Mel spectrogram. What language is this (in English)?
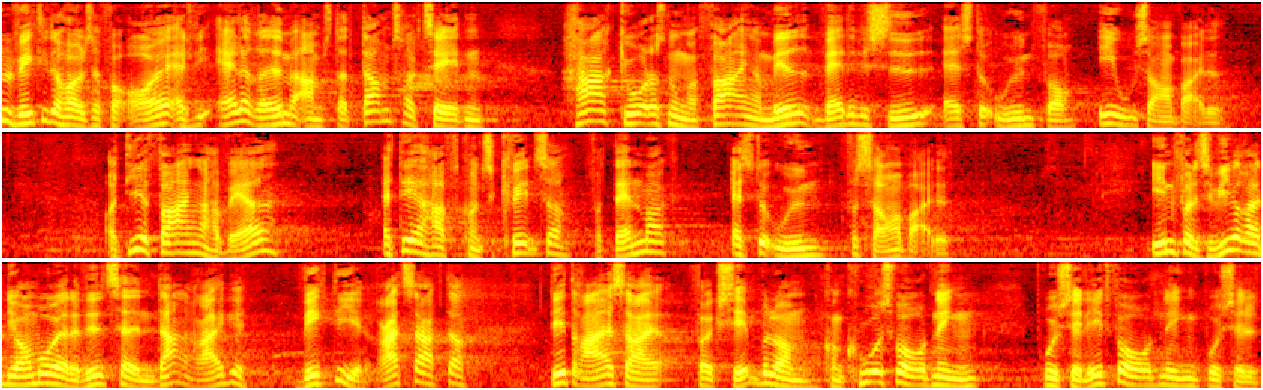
Danish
